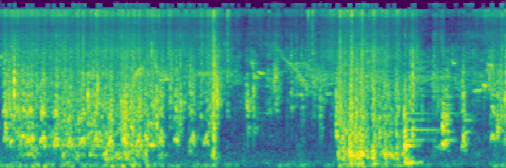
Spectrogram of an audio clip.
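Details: Hobby pigeons kept by a fancier, including Kaldom and Giribaz breeds and local desi birds, where eggs have just hatched; soft cooing runs under clattering, wing flaps and busy household noise through the clip.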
